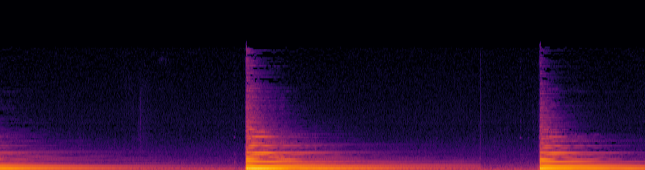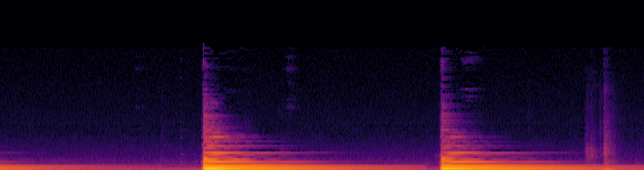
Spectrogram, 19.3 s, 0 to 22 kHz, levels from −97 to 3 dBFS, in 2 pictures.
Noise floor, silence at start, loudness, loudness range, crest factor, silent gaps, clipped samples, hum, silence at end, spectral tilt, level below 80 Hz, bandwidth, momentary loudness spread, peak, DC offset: -50 dBFS; 0 s; -20 LUFS; 14 LU; 20 dB; none; under 0.1%; none; 0 s; -6 dB/octave; -52 dBFS; 7.4 kHz; 25 LU; -4 dBFS; under 0.1%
